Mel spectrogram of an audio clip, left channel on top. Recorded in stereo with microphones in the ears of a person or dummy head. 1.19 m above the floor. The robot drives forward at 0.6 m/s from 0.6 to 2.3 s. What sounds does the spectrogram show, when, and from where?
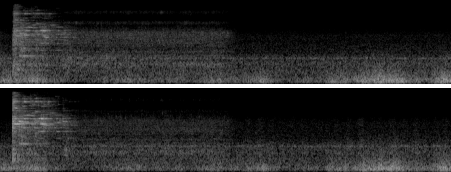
0.1 s breaking glass: 45° right (ahead or behind), 0.9 m; by 0.8 s 50° right (ahead or behind), 0.8 m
